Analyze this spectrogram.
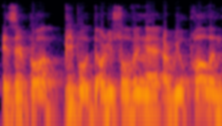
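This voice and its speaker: With a Quebec accent and a high pitch, a man speaks at a fairly quick pace against noticeable background noise. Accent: Québécois French accent in English. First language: French. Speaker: sales rep and vlogger. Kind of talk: casual monologue vlog.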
